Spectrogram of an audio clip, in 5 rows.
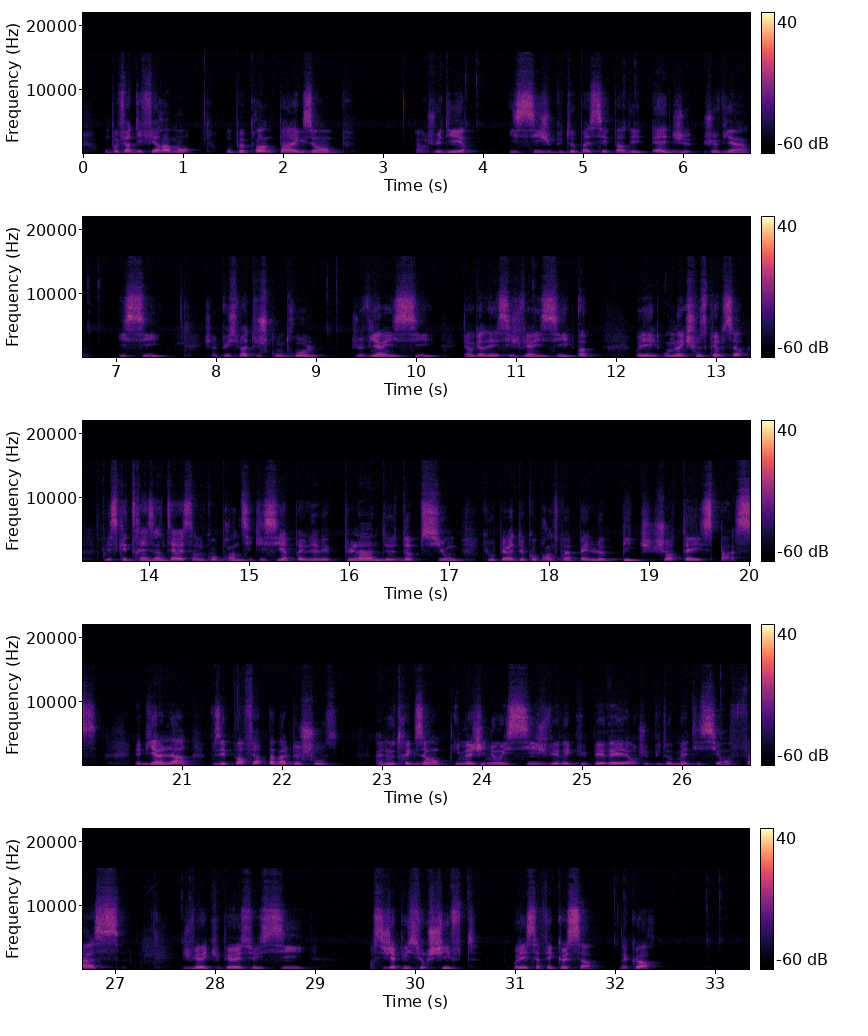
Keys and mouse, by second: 3.7 click, 5.4-6.8 drag, 9.0 ctrl+click, 26.2 click.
